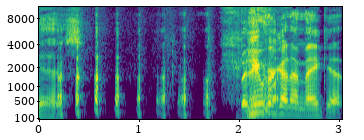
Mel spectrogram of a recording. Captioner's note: laughing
